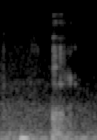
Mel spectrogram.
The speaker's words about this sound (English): Sorry, I got a burp. It's coming. There we go.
